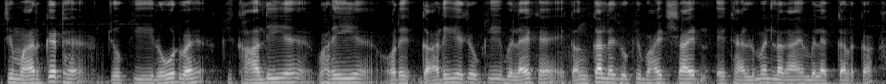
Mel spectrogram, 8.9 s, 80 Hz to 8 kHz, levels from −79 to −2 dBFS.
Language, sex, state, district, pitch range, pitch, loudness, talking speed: Hindi, male, Bihar, Lakhisarai, 125-145 Hz, 135 Hz, -27 LUFS, 225 wpm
